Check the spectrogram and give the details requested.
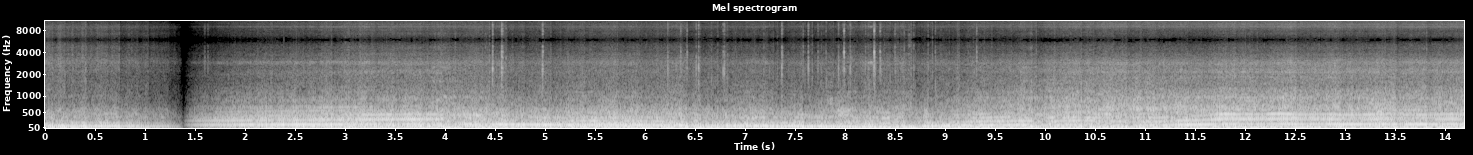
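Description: Car engine heard from inside the cabin while lapping a circuit, its pitch falling through the middle and climbing again near the end as the driver lifts off and accelerates. The sound drops out sharply for a moment about a second and a half in.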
